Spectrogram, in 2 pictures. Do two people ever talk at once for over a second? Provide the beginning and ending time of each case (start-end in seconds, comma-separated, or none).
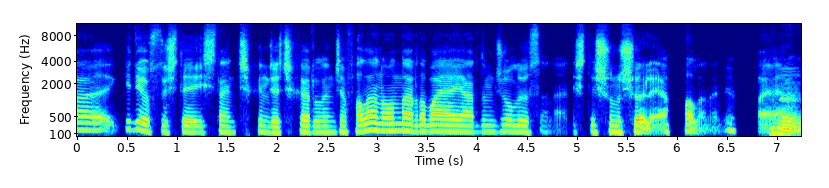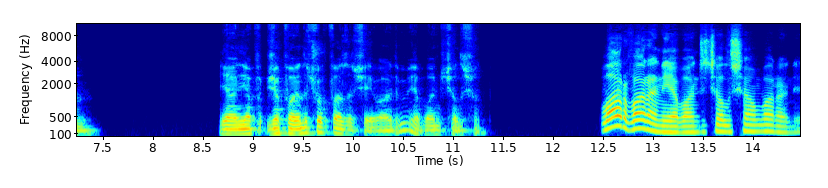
none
